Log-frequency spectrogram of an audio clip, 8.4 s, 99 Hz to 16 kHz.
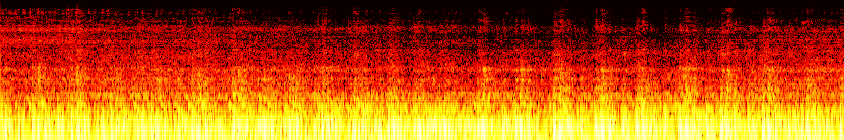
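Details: Harley-Davidson with big cam, tuner and air cleaner, fitted with Fuel Moto 2-into-1 exhaust; deep, loping V-twin idle with steady low rumble and no knocks or ticks, healthy normal idle.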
